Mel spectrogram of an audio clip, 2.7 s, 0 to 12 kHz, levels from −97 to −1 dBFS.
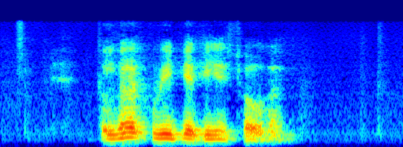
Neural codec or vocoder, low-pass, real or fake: codec, 16 kHz, 0.5 kbps, FunCodec, trained on Chinese and English, 25 frames a second; 7.2 kHz; fake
